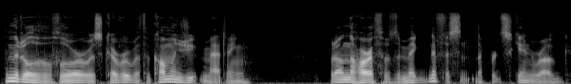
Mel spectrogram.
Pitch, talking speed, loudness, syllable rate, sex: 95 Hz, 230 wpm, -22 LUFS, 6.4 syllables/s, male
